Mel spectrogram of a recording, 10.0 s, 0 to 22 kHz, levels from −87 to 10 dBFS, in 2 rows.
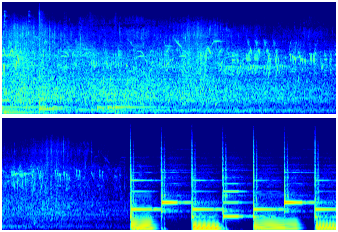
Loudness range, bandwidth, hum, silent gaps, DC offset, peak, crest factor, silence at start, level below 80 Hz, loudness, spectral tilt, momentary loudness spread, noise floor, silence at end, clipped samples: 11 LU; 16 kHz; none; none; under 0.1%; -14 dBFS; 16 dB; 0 s; -38 dBFS; -30 LUFS; -5.5 dB/octave; 17 LU; -58 dBFS; 0 s; under 0.1%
